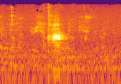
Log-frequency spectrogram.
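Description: Chopsticks tap against a ceramic bowl.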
